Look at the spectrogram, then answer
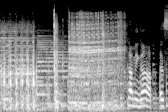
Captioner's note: upbeat music; machine dinging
